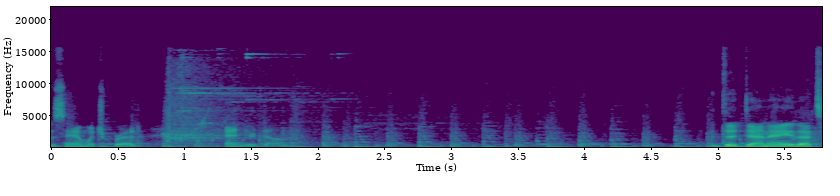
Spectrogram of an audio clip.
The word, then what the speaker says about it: Dedenne: Dedenne, that's how you say it.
